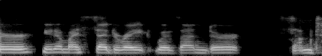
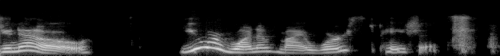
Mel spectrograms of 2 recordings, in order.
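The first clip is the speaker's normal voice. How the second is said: angry voice; 3 semitones higher than usual. Retelling what an angry doctor said on walking in: imitating an angry doctor. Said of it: "he was angry".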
